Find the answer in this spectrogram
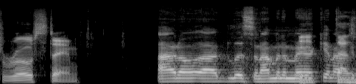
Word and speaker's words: Rostame: For the fourth time, it's pronounced Rostame.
